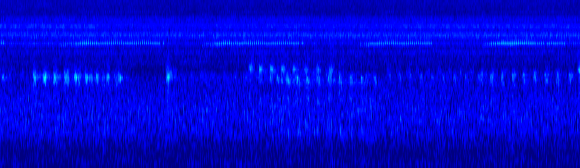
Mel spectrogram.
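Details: Frogs singing in the fields, recorded while fishing: short trains of rapid high pulsed clicks in bursts, with steady high insect-like tones running over a constant rural background hiss.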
